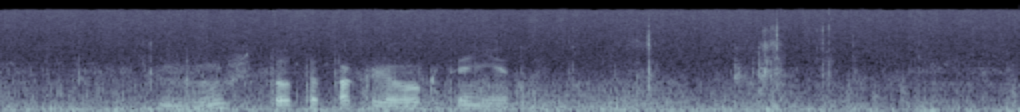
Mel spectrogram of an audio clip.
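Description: A fishing reel whirs and clicks as its handle is turned.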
